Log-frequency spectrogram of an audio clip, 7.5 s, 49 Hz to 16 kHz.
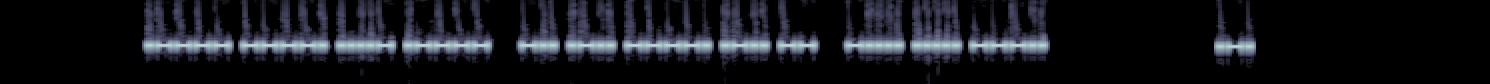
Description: Morse code, heard as a keyed tone, about 50 wpm, 700 Hz. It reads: 1941 DL9LM 658 R
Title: Worked All Europe DX Contest - QTC Exchange - 50wpm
